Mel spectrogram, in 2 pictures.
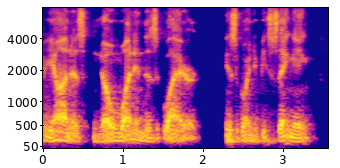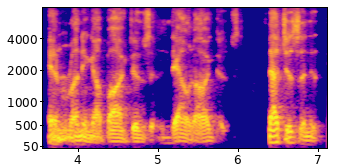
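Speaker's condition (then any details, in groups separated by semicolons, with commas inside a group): Laryngectomy; voice prosthesis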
